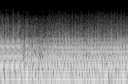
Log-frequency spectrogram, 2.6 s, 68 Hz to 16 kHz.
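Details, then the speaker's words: Honda Ruckus scooter ridden above 60: its small engine drones at a steady high pitch with a coarse, beating buzz and vibration at top speed. "but you can guys hear that beat buzzing sound yeah that means I'm going over 60 which means that it's gonna buzz a lot"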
